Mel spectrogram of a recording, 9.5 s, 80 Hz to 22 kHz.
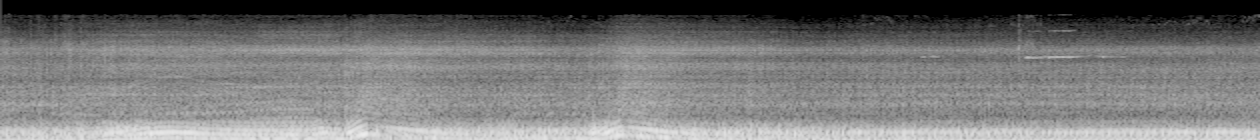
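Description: Kawasaki ZX-6R 636 inline-four sport-bike engine blipped up and down three times while rolling slowly, then idling steadily for the second half.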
